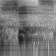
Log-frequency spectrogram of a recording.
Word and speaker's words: Schitt's Creek: Is it Shits or Schmitz? That one. Shits. It's spelled Shits. Well, it's spelled SCHITTS. Yeah. People call it Shits.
